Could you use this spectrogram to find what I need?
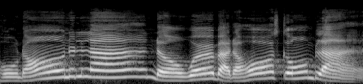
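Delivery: put-on very loud, high North Carolina accent. Quoting the speaker's mother's odd farewell to everyone: mom's North Carolina accent. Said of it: "I'm going to use her North Carolina accent".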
